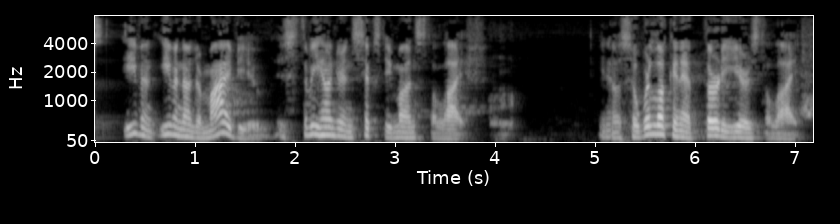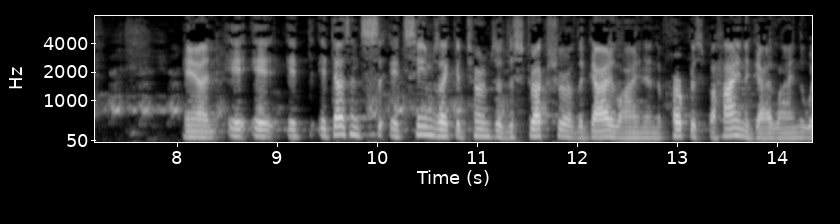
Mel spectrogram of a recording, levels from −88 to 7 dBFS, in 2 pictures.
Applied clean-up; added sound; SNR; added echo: classical method log-MMSE.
